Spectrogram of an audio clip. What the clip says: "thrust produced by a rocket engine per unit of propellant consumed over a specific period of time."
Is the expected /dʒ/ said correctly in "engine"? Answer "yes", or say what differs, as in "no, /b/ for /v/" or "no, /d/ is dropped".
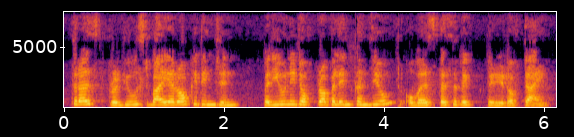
yes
